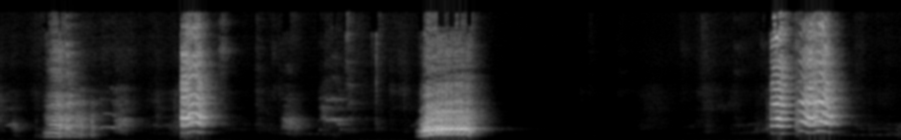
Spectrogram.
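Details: Parrot making short harsh squawks and chattering notes, four main bursts spread over several seconds with small soft chirps between them, otherwise quiet.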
